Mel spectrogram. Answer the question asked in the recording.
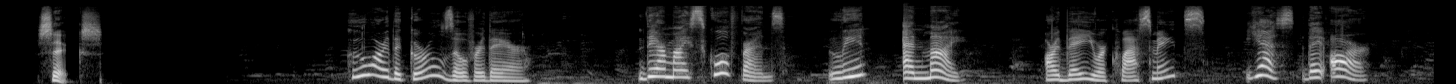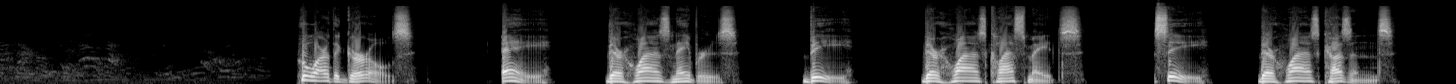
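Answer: B: They're Hua's classmates.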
